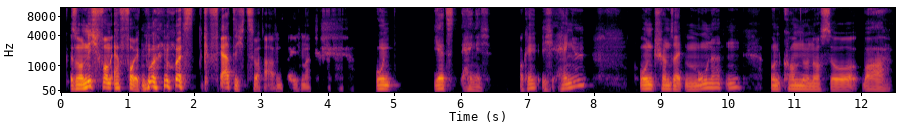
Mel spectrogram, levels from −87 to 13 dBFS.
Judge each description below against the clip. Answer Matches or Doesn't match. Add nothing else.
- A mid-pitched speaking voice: Doesn't match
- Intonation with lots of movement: Matches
